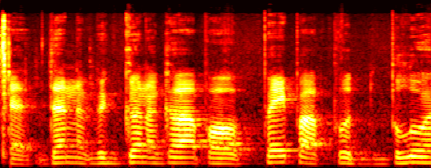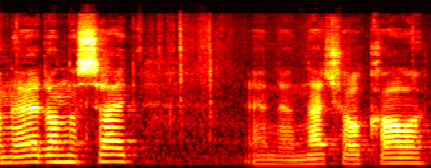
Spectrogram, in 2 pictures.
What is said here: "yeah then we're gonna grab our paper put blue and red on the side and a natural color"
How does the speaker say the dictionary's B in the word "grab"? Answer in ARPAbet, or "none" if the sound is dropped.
none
